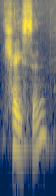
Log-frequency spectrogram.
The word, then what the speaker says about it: Chaisson: And we have the artistic director, David Nugent, and Anne Chaisson.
